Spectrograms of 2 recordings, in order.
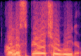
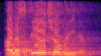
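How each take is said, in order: First: It is said in his normal voice. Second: It is said in a put-on voice.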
